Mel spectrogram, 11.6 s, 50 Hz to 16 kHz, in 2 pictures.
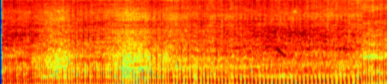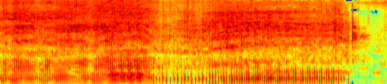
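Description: Bajaj Pulsar 150's single-cylinder engine running as the motorcycle is ridden, with a rapid, even exhaust pulse. The engine revs up and back down about eight seconds in, and the sound cuts off about eleven seconds in.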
